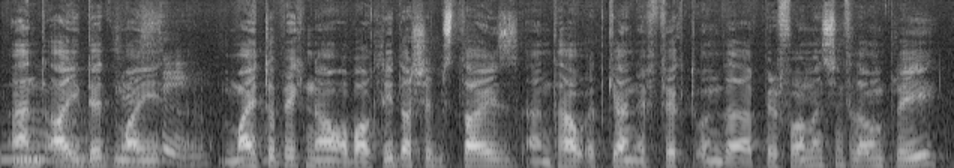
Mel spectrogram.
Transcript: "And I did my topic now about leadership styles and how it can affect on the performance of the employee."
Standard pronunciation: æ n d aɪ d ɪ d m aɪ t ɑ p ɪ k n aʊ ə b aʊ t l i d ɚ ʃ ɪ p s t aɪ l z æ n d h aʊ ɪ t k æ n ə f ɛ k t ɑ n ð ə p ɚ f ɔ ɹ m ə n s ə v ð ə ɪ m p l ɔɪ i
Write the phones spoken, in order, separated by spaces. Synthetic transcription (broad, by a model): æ n d aɪ d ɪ d m aɪ t ɑ p ɪ k n aʊ ə b aʊ t l i d ɚ ʃ ɪ p s t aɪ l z æ n d h aʊ ɪ t k æ n ə f ɛ k t ɑ n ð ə p ɚ f ɔ ɹ m ə n s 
